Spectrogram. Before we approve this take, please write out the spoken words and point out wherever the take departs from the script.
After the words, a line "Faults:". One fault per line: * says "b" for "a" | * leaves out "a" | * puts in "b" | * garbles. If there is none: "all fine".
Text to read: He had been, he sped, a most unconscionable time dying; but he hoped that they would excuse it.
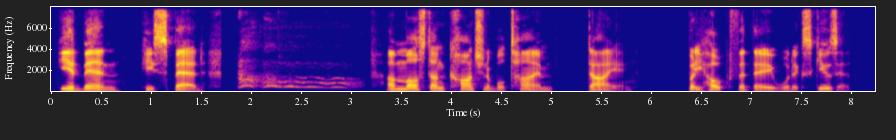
He had been, he sped, a most unconscionable time dying; but he hoped that they would excuse it.
Faults:
all fine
